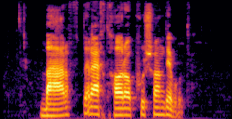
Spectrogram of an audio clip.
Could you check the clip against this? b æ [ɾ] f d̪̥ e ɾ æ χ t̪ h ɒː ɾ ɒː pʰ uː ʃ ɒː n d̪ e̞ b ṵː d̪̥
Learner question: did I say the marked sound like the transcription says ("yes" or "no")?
yes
